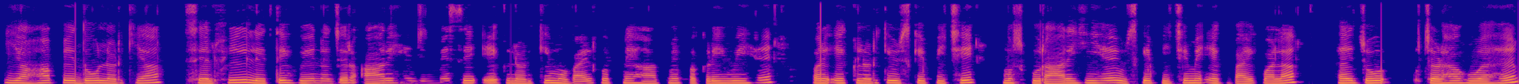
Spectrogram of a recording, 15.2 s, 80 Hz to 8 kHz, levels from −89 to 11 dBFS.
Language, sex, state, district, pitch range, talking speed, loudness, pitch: Hindi, female, Chhattisgarh, Balrampur, 195-215 Hz, 160 wpm, -22 LUFS, 205 Hz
